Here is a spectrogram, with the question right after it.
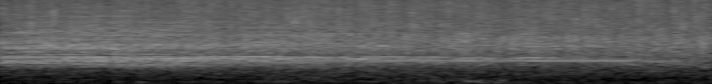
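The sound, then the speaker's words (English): Steady audience applause for Professor Ian Haney Lopez, a UC Berkeley law professor, as he is introduced on a panel. It is a dense wash of many hands clapping at an even level that fades slightly toward the end. No one speaks over it. “Give it up for Professor Ian Haney Lopez, everybody.”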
